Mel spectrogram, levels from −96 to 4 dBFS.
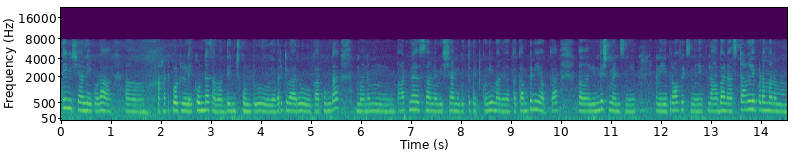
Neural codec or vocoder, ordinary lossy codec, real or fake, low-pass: none; none; real; none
